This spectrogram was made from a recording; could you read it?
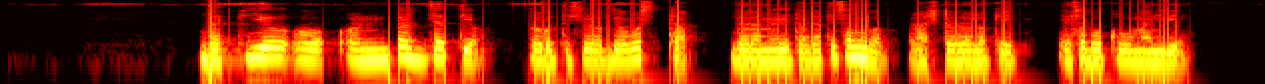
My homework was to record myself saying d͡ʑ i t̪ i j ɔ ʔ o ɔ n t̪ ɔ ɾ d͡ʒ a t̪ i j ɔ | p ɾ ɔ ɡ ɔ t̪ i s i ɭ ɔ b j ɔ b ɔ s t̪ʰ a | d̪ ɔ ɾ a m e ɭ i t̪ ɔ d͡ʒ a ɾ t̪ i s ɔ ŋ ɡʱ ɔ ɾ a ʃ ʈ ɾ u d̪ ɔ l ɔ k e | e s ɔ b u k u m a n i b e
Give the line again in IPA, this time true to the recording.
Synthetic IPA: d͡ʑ a t̪ i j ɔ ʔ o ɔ n t̪ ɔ ɾ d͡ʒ a t̪ i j ɔ | p ɾ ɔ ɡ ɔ t̪ i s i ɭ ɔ b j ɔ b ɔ s t̪ʰ a | d̪ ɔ ɾ a m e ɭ i t̪ ɔ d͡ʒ a t̪ i s ɔ ŋ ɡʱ ɔ ɾ a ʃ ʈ ɾ ɔ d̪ ɔ l ɔ k e | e s ɔ b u k u m a n i b e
